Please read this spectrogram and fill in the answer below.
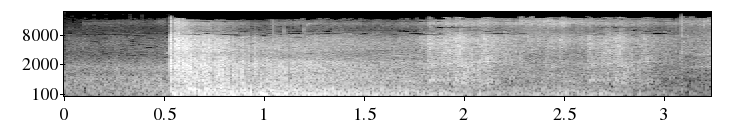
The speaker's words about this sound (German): Und ein Statiker prüft am Nachmittag, ob das Haus eventuell sogar einsturzgefährdet ist, nachdem hier in der Silvesternacht wohl eine Kugelbombe explodiert ist.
